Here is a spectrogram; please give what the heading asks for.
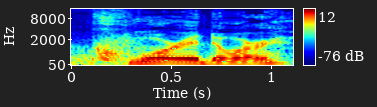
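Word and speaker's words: Quoridor: game from Gigamic Games called Corridor, spelled like the word corridor, only Q-U instead of a C at the beginning.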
